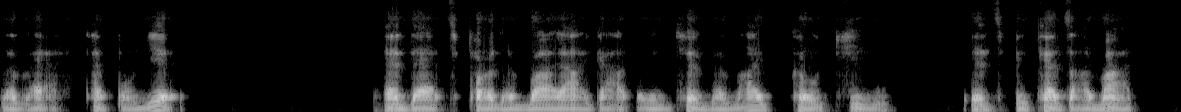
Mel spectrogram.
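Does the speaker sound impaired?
Yes: speech impediment; weaker-looking muscles in childhood.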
